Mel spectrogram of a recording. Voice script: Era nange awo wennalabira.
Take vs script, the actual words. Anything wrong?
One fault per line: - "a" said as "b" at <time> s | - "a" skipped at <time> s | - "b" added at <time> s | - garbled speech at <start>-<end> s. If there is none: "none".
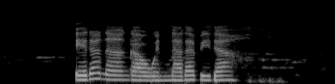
none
